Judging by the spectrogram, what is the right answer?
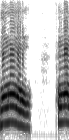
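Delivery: very loud, very high, shrill, piercing scream. Retelling a story, the speaker acts out a woman screaming a man's name. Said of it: "she starts screaming his name".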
